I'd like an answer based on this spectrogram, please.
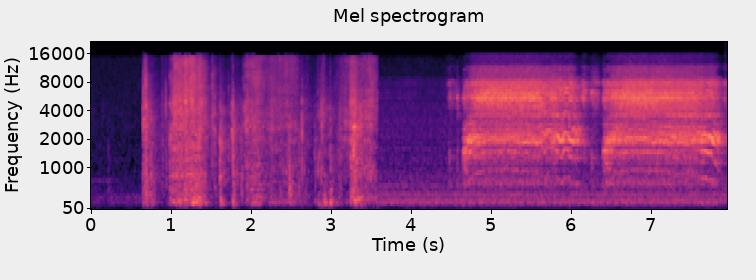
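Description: A few seconds of harsh, noisy rasping, then a cat yowling loudly while being mounted by another cat: long drawn-out cries, two of them over a second each with a short break between.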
